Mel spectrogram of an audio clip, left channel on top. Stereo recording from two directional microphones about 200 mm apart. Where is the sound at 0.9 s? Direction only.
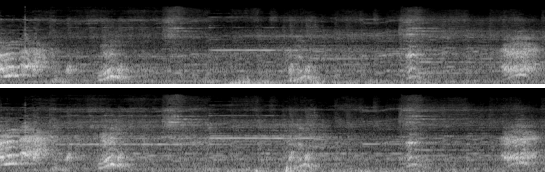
15° right (ahead or behind).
